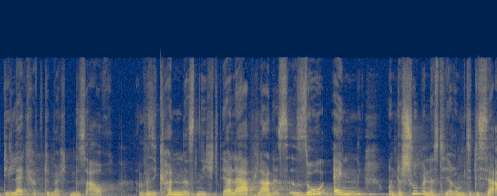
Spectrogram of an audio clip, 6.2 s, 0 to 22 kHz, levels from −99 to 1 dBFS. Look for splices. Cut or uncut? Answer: cut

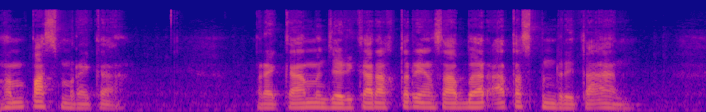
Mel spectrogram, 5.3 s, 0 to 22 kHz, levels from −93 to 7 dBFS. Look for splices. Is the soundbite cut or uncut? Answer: cut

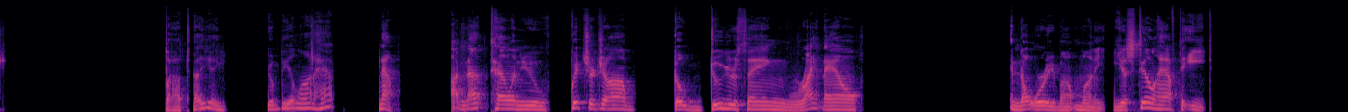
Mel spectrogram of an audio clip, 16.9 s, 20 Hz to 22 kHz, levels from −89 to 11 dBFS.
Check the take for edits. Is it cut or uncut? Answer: uncut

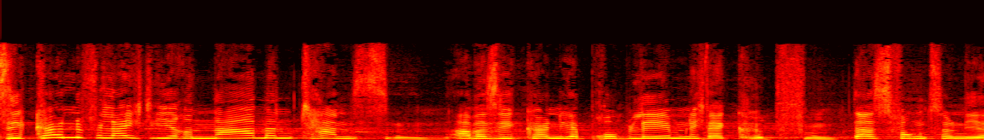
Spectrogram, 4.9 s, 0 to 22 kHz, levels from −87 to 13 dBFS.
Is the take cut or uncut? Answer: cut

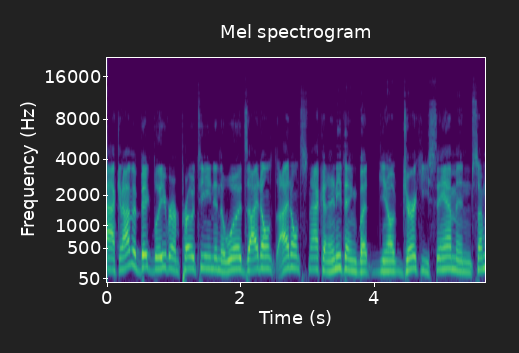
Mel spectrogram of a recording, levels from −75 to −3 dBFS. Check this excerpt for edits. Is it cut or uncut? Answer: uncut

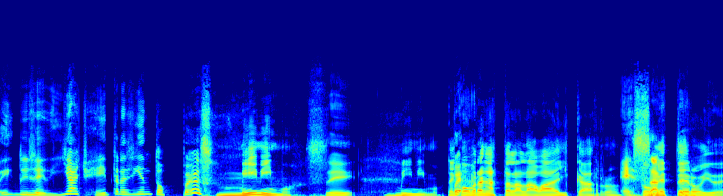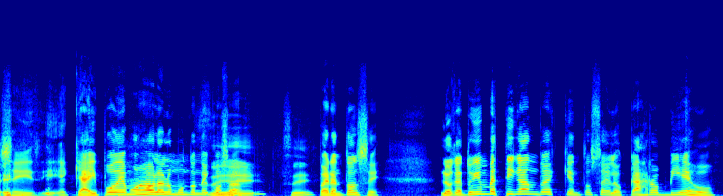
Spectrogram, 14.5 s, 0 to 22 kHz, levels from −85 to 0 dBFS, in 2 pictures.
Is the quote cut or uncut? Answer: uncut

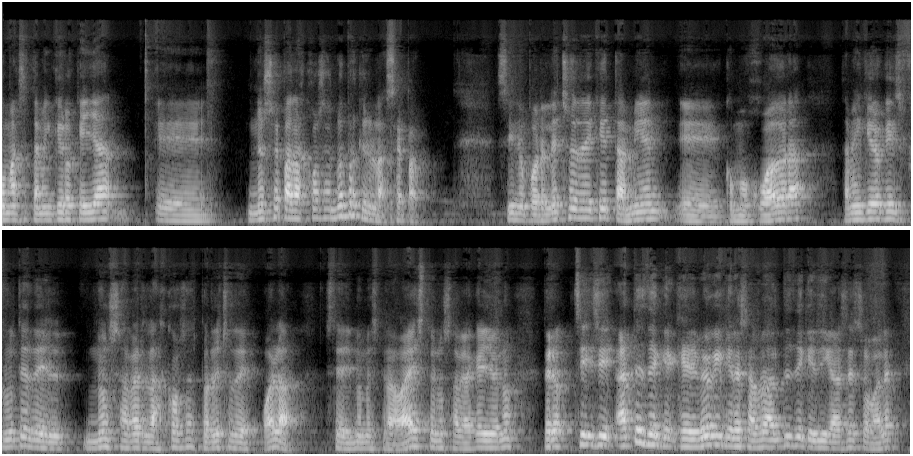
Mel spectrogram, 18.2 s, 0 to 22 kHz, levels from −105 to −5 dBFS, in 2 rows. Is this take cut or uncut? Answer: uncut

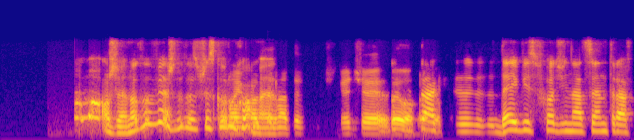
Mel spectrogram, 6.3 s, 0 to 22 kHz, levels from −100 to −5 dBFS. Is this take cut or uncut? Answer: cut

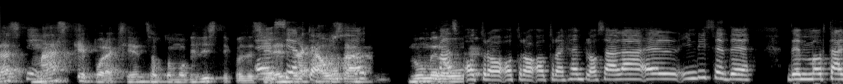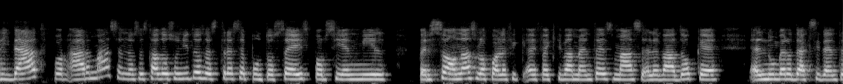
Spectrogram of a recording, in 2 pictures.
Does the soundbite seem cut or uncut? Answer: cut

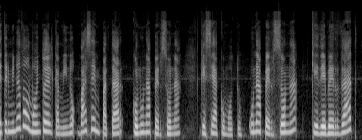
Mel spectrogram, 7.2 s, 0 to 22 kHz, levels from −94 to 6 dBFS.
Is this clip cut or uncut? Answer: cut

